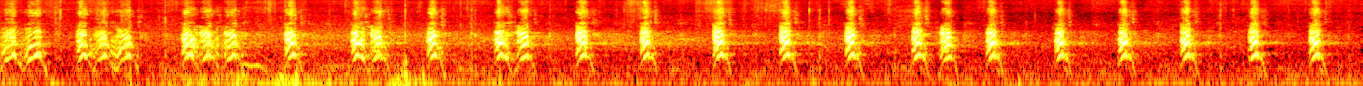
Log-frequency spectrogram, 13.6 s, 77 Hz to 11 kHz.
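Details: German Shepherd named Stryder during an IPO1 protection routine at a trial, scoring 95 of 100: sharp barks repeated roughly every half second, bunched at first then steady, with a low rumbling background.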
